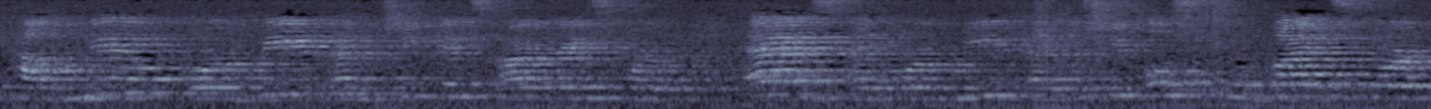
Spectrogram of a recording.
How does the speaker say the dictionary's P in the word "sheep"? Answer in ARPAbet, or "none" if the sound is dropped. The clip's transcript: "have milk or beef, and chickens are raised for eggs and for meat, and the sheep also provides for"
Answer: none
